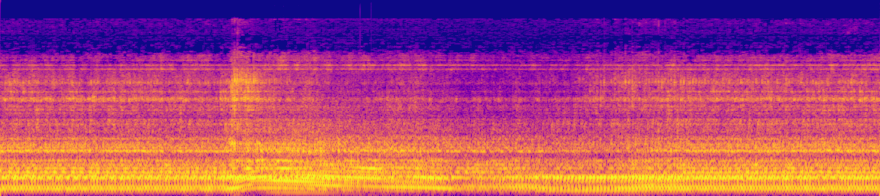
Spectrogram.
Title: Cold start, exhaust leak and all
